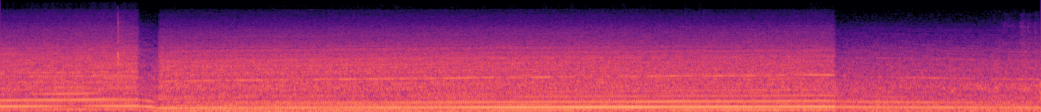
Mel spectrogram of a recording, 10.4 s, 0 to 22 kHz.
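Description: Racing car engine in Gran Turismo 5 drones steadily at high revs, with a shift-like pitch drop early on and a small change near the end, loud and continuous without speech.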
